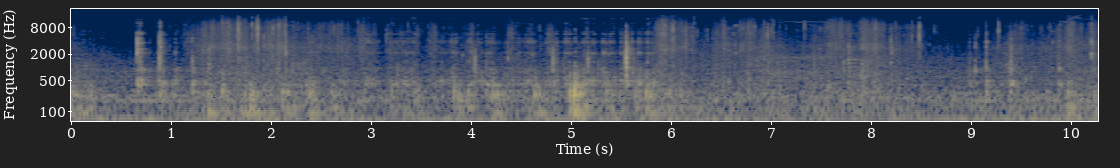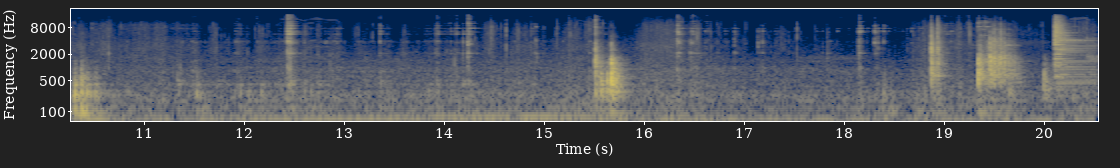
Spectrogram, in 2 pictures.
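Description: Faint, scattered metallic clicks and taps with quiet stretches between: a Phillips screwdriver working screws out of a stainless-steel submersible pump housing and its mesh inlet screen being handled. A few louder knocks come about halfway and again near the end.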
